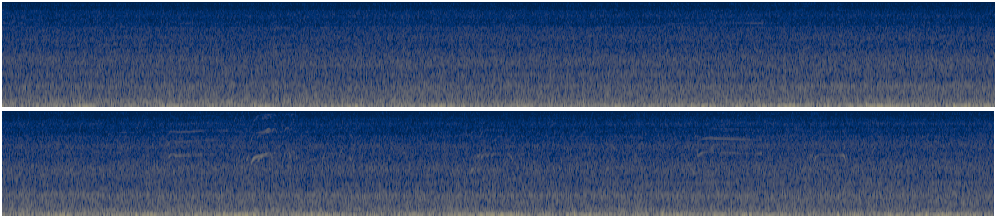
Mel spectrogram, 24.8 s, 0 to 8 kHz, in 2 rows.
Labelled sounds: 14.4	15.2	killer whale, southern resident, 1.5 to 5.3 kHz
21.0	21.9	killer whale, southern resident, 1.3 to 3.7 kHz

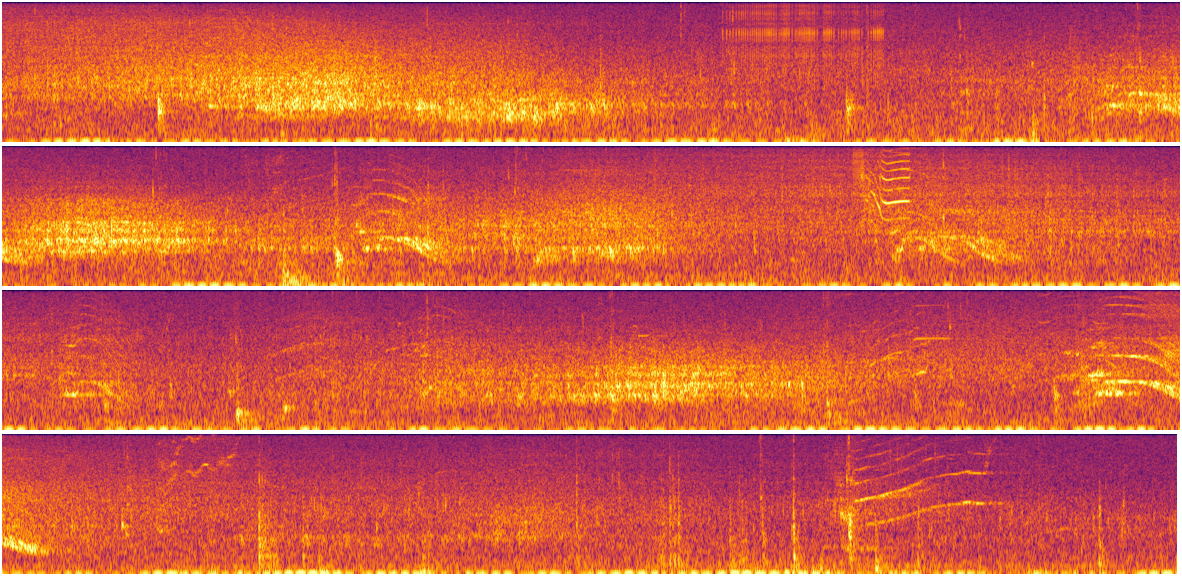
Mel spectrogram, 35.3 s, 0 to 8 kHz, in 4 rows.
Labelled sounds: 11.4	12.3	killer whale, southern Alaska resident, 0.23 to 6.3 kHz
15.2	16.2	killer whale, southern Alaska resident, 1.2 to 8.0 kHz
18.0	18.7	killer whale, southern Alaska resident, 0.37 to 6.6 kHz
19.7	21.3	killer whale, southern Alaska resident, 0.60 to 6.6 kHz
24.2	24.9	killer whale, southern Alaska resident, 1.6 to 6.2 kHz
25.4	27.0	killer whale, southern Alaska resident, 0.32 to 8.0 kHz
32.7	34.0	killer whale, southern Alaska resident, 0.41 to 8.0 kHz

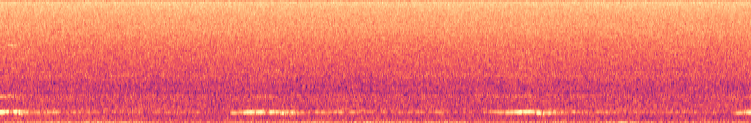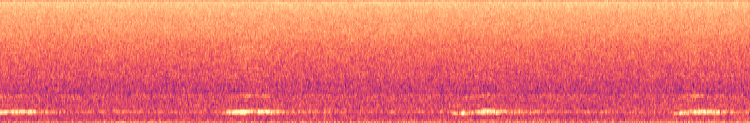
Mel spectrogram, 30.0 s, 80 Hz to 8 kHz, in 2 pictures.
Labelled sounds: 0.1	0.4	humpback whale, 2.5 to 2.7 kHz

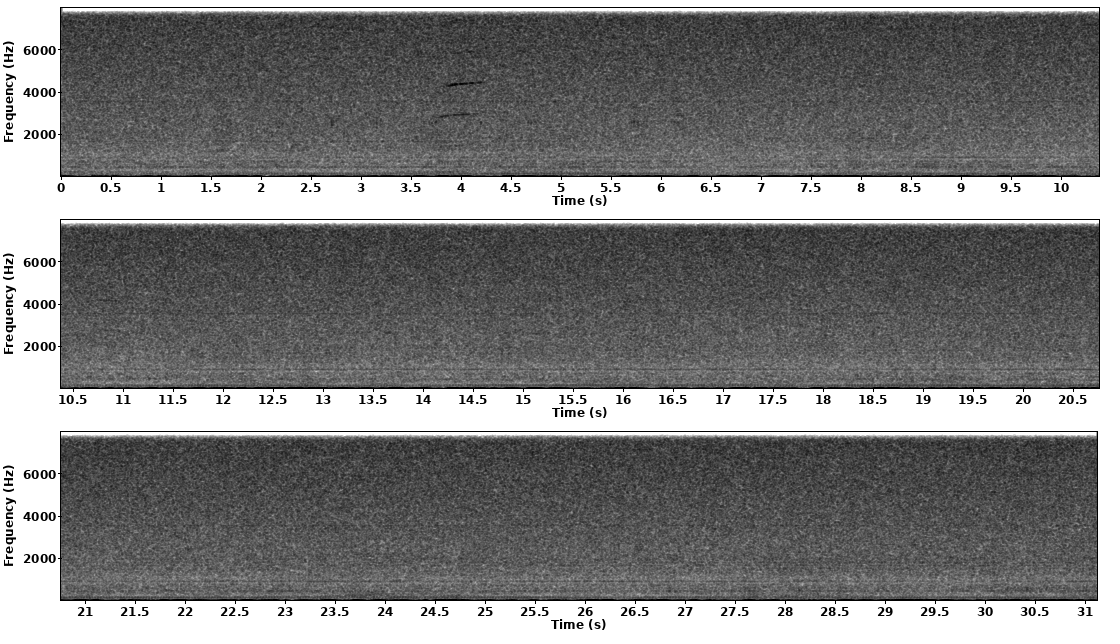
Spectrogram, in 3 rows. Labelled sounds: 3.8	4.3	killer whale, offshore, 2.8 to 4.5 kHz

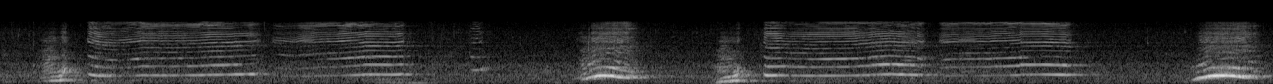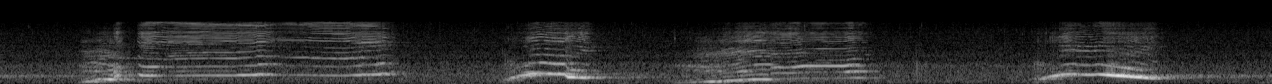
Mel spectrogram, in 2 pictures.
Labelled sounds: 0.5	4.1	humpback whale, 0.78 to 8.0 kHz
5.9	6.3	humpback whale, 0.78 to 5.6 kHz
7.6	11.3	humpback whale, 0.78 to 8.0 kHz
12.1	12.6	humpback whale, 0.78 to 0.84 kHz
13.5	16.8	humpback whale, 0.78 to 7.9 kHz
17.9	18.8	humpback whale, 0.78 to 7.5 kHz
19.5	21.5	humpback whale, 0.78 to 7.4 kHz
23.3	24.1	humpback whale, 0.78 to 6.9 kHz

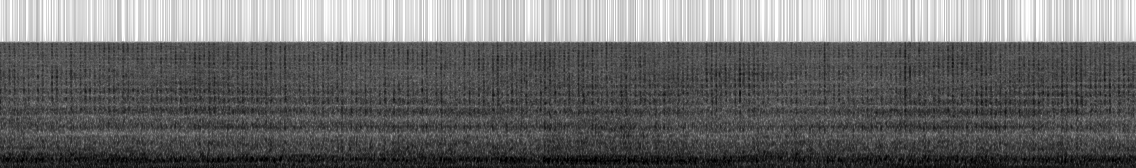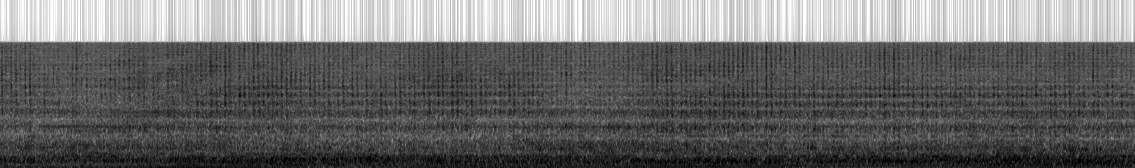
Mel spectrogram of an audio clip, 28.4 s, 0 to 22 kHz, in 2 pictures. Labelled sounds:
15.6	15.9	vessel noise, 2.4 to 2.6 kHz

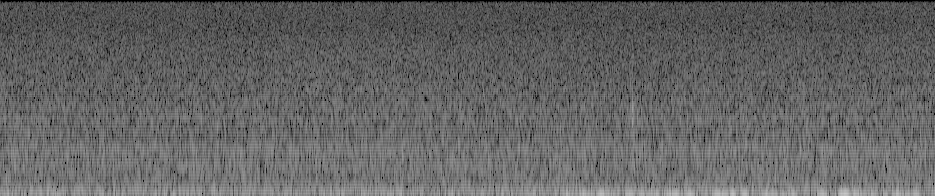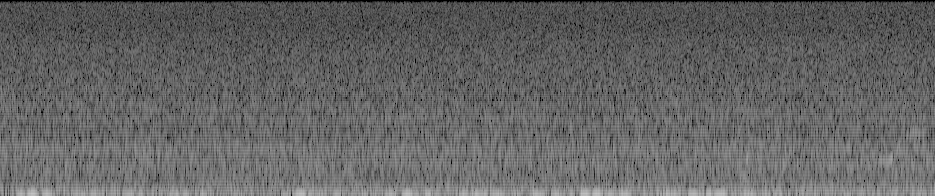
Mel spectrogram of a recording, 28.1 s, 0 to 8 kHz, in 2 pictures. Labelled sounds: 27.6	27.9	humpback whale, 0.90 to 1.0 kHz

